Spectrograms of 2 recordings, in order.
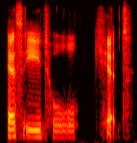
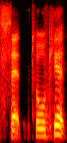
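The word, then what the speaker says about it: setoolkit: in the word pseudo SE tool kit um pretty easy command the only issue I've ever seen in this is some people pronounce it set toolkit so they add an extra T um and you may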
